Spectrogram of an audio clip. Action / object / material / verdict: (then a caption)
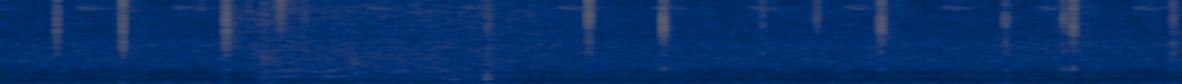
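tap / small plastic cosmetic jar with ridged lid / plastic / none. Long red nails tap and scratch along the ridged screw lid and base of a small, round, palm-sized, hollow black plastic cosmetic jar with a white label on the bottom. The result is a quiet, uneven series of sharp, bright, high clicks and faint scraping ticks that stop instantly, over a soft steady hiss.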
